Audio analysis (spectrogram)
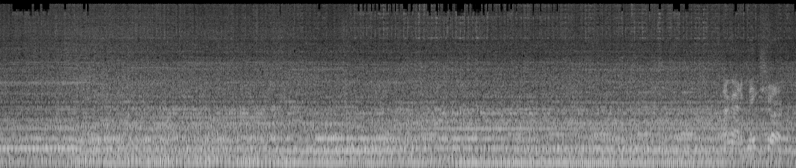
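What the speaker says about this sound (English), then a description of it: "the pumps are on because that chiller is working" Chiller water pumps running in the plant room of a Trane RTWD chiller, a steady mechanical hum and drone that stays loud and constant throughout, with someone talking faintly over it near the end.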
